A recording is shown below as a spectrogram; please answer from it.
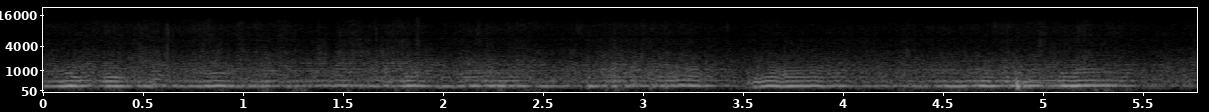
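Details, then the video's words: Steady hive hum of honey bees, a low buzzing drone with overtones that waxes and wanes in uneven swells, a brief tap heard near the end. "bees therapy hive natural buzzing sound"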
